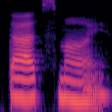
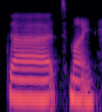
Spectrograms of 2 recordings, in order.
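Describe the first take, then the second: First: The consonants are spoken very softly. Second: The same.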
